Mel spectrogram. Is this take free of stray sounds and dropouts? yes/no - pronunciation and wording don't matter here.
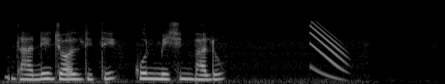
no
